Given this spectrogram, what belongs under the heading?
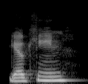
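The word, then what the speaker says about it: Joaquin: of the San Is it How do you pronounce that? Yoquin? Yeah. Yoquin.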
